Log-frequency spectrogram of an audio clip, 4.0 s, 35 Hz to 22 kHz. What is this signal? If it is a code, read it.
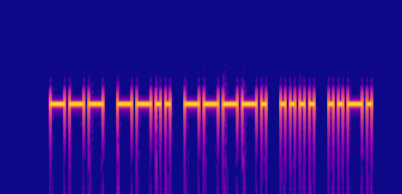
Morse code, heard as a keyed tone, about 25 wpm, 700 Hz. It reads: OZ9HF
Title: DXCC-100 Call Signs - 5 Characters - Repeated 3x - 25wpm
